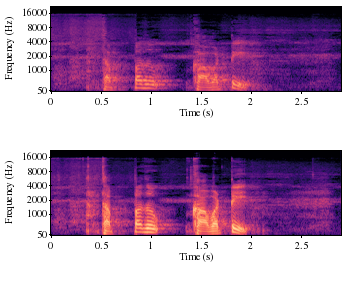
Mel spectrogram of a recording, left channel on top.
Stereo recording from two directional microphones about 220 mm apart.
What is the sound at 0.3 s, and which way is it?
Speech, 45° right (ahead or behind).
